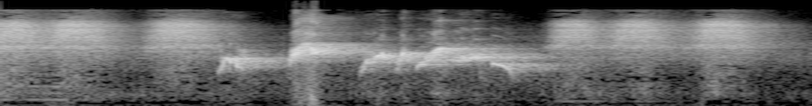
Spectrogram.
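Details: Chinese hwamei in song: a fluid whistled phrase of several slurred, rising and falling notes, framed before and after by repeated harsh hissy bursts.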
